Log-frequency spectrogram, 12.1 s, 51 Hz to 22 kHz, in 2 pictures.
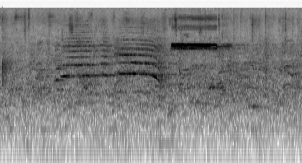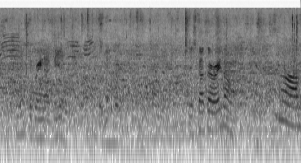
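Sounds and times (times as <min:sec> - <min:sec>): referee's whistle: 0:03.4 - 0:04.8.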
